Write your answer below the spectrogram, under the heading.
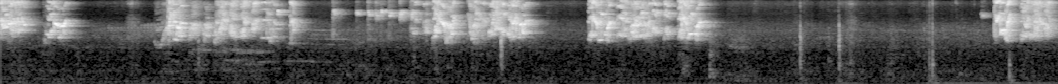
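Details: Asian pied starling having its morning feed so it sings actively; repeated loud harsh, hissing chatter phrases of one to two seconds, separated by short pauses, over a steady low electrical hum.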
